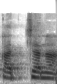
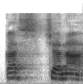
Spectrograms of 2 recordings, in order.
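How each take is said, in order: First: The middle has only a ch sound. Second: The middle has an sh sound before ch. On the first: The speaker calls it wrong. "కచ్చన అని" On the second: The speaker calls it right. "ఎస్ హెచ్ sound కూడా అక్కడ రావాలి"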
